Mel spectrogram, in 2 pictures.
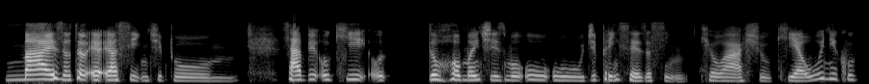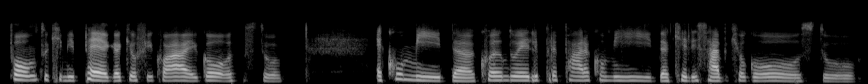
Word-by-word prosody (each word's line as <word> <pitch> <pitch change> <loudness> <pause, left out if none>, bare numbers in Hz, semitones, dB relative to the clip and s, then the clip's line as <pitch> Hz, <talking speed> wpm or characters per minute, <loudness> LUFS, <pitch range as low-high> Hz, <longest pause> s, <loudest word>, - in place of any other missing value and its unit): Mas 225 +3 +8
eu 210 - +2
tô - - +5
e 195 - +5
e - - +7
assim, 205 -3 +2
tipo, 170 -4 -6 0.7
sabe 215 +2 +4
o 220 - -1
que 230 +2 -4
o 400 -3 -2 0.4
do 225 +1 +6
romantismo 200 -3 0
o 195 -4 -3
o - - -5
de 205 +4 -6
princesa 190 -4 -2
assim, 140 -4 -11
que 185 - -10
eu 170 -1 -2
acho 165 -1 -2
que 175 -2 -3
é 165 - +3
o - - -1
único 245 -4 -5 0.2
ponto 210 -1 +1
que 200 - -11
me 180 0 -3
pega, 175 -2 +4
que 190 - -5
eu - - -2
fico: 180 -1 -9
"Ai, 175 -2 +3
gosto", 165 -4 -5 0.9
é - - -1
comida, 175 -9 -2
quando 190 -1 -2
ele 185 0 0
prepara 190 -1 -5
comida 175 -4 -6
que 200 -4 -4
ele 170 0 -3
sabe 165 -2 0
que - - -10
eu 175 - -5
gosto 150 -4 -6
185 Hz, 160 wpm, -23 LUFS, 170-205 Hz, 0.9 s, Mas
